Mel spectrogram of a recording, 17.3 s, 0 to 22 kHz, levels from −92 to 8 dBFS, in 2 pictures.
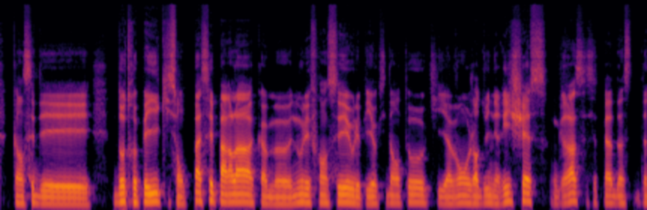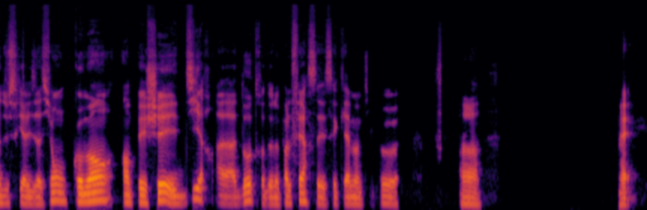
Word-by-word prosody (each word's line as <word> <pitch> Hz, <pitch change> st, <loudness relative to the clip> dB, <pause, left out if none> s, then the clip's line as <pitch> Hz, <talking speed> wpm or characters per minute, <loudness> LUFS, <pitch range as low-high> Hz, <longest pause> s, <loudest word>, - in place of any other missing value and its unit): quand 95 Hz, -, 0 dB
c'est 95 Hz, +3 st, -3 dB
des 85 Hz, -3 st, +2 dB, 0.3 s
d'autres 115 Hz, +1 st, +3 dB
pays 115 Hz, +3 st, +5 dB
qui 110 Hz, -3 st, -7 dB
sont 90 Hz, -3 st, -1 dB
passés 120 Hz, +7 st, +2 dB
par 110 Hz, -1 st, +6 dB
là, 110 Hz, -2 st, +7 dB
comme, 90 Hz, -4 st, -2 dB
heu, 90 Hz, 0 st, +1 dB
nous 105 Hz, +4 st, -1 dB
les 105 Hz, -1 st, +2 dB
Français, 105 Hz, +1 st, +1 dB
ou 100 Hz, -, +2 dB
les 90 Hz, -, +1 dB
pays 95 Hz, +1 st, -4 dB
occidentaux 100 Hz, +3 st, -2 dB
qui 95 Hz, -3 st, -6 dB
avons 95 Hz, +3 st, 0 dB
aujourd'hui 95 Hz, +1 st, 0 dB
une 95 Hz, -2 st, -3 dB
richesse 115 Hz, +4 st, +1 dB
grâce 105 Hz, +7 st, -1 dB
à -, -, -18 dB
cette 100 Hz, -, -16 dB
période 95 Hz, 0 st, -1 dB
d'ins 95 Hz, 0 st, -2 dB, 0.3 s
d'industrialisation 95 Hz, +4 st, -4 dB
comment 120 Hz, +4 st, +4 dB
empêcher 105 Hz, +3 st, +2 dB
et 95 Hz, -, -1 dB
dire 135 Hz, +12 st, -4 dB
à 100 Hz, -, -7 dB
à -, -, -3 dB
d'autres, 115 Hz, +1 st, -4 dB
de 90 Hz, 0 st, -7 dB
ne 85 Hz, -, -4 dB
pas 90 Hz, -, -3 dB
le 95 Hz, -, -3 dB
faire? 120 Hz, -1 st, -2 dB
C'est 85 Hz, -3 st, -5 dB
c'est -, -, -9 dB
quand -, -, -5 dB
même 90 Hz, -, -3 dB
un -, -, -5 dB
petit 80 Hz, -, -20 dB
peu, 90 Hz, -3 st, -5 dB, 0.9 s
heu 85 Hz, -3 st, -2 dB, 1.9 s
Ouais. -, -, -3 dB
100 Hz, 175 wpm, -25 LUFS, 90-110 Hz, 1.9 s, là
